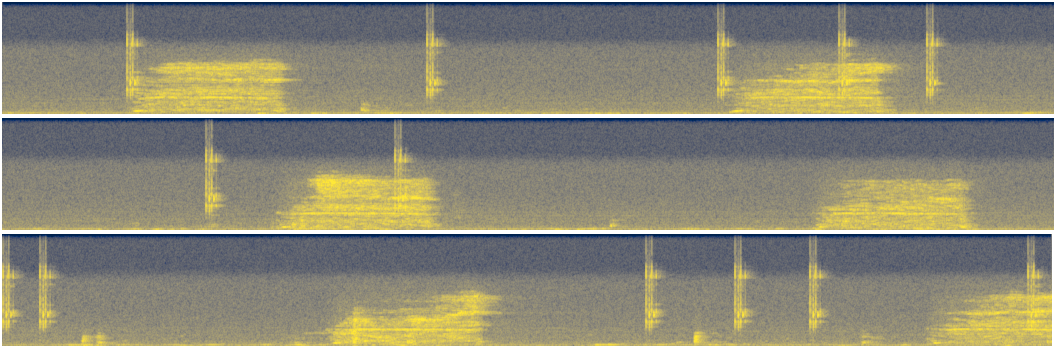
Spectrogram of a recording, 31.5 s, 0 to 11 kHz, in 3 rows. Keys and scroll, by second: 0.0-2.3 typing, 3.8 End, 4.6 Return, 7.5 shift+Return, 7.7-9.7 typing, 9.0 Return, 11.5-15.2 typing, 19.3 ], 19.7 ;, 20.8 /, 23.3 ., 25.9-28.6 typing, 29.9-31.5 typing.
